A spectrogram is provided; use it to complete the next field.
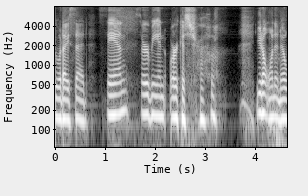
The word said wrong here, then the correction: Trans-Siberian Orchestra: The Sibian Orchestra? No, Trans-Siberian. You've never heard of Siberia, Russia? Or the Trans-Siberian Orchestra, for that matter. It's the Trans-Siberian Orchestra Tribute Band 1224.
